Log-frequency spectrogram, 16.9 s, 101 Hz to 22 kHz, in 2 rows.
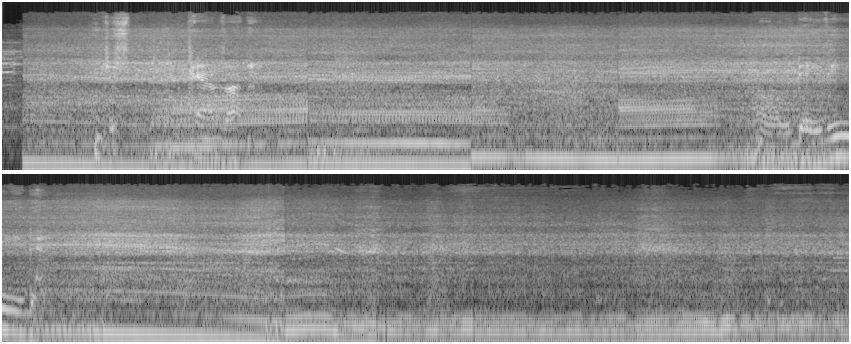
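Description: A Suzuki GSX-R 750 motorcycle engine revs loudly and close up, holding a steady drone with rising and falling rev sweeps, and a fault in its secondary throttle valve actuator has just been repaired; a voice speaks over it.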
